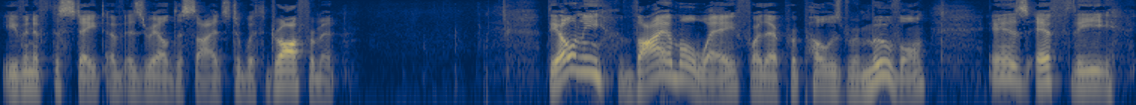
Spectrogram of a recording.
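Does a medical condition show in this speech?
No.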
